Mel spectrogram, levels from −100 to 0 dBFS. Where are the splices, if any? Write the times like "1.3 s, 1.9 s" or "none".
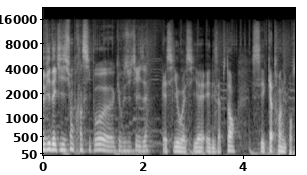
2.4 s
